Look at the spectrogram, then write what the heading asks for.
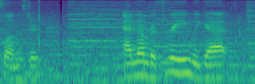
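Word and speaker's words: Leominster: four we've got leminster looks like it says leo minster nah it's laminster at number three we got scituate now you're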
